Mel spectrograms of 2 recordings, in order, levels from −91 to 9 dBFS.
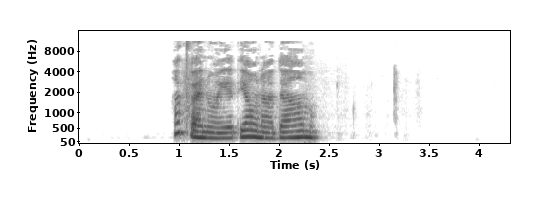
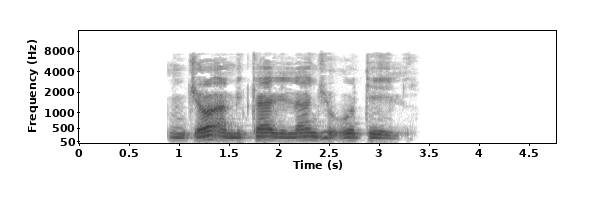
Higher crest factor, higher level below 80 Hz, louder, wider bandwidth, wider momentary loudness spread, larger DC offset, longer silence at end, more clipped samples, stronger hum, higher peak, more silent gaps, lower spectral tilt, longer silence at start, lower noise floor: about the same, 20 dB vs 20 dB; about the same, -70 dBFS vs -66 dBFS; about the same, -23 LUFS vs -23 LUFS; first, 11.5 kHz vs 7.8 kHz; second, 8 LU vs 12 LU; neither; first, 1.95 s vs 1.6 s; neither; neither; about the same, -6 dBFS vs -6 dBFS; neither; about the same, -5.5 dB/octave vs -6 dB/octave; about the same, 0.95 s vs 0.9 s; about the same, -89 dBFS vs under -90 dBFS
